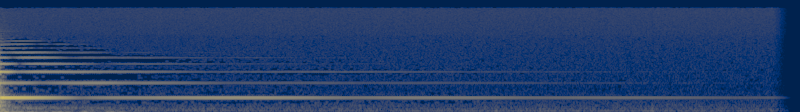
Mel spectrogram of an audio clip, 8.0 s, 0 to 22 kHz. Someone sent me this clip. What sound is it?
Tape Piano 5
Lo-fi tape samples at your disposal.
